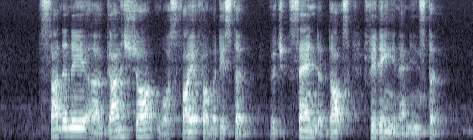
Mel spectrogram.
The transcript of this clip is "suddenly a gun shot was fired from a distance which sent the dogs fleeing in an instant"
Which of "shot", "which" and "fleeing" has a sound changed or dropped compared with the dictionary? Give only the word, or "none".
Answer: fleeing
